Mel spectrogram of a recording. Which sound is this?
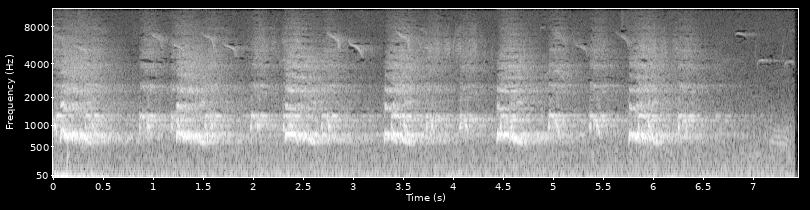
You can hear a flamingo bird.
